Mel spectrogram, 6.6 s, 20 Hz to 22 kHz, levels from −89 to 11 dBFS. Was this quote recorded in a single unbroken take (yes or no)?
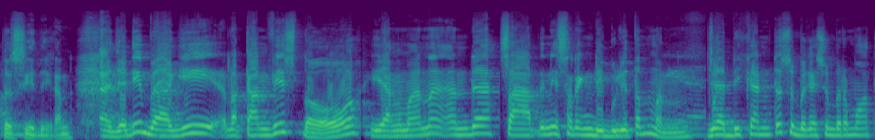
no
